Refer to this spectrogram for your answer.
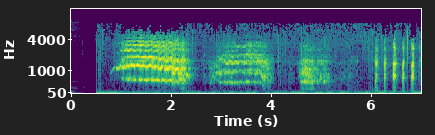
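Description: A horse whinnies loudly in three long, quavering calls, followed by a quick fluttering snort-like burst at the end.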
